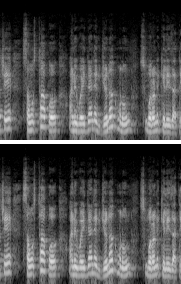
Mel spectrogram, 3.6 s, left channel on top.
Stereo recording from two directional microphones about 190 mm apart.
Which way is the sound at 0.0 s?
30° right (ahead or behind).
